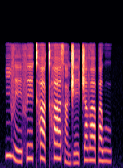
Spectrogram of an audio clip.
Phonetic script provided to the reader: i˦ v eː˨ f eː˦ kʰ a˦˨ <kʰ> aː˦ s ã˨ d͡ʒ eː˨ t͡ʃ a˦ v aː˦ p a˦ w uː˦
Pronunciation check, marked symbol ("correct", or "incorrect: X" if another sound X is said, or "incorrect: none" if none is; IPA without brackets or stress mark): correct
